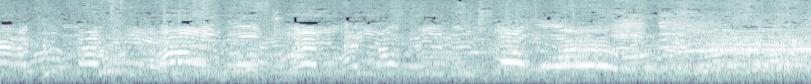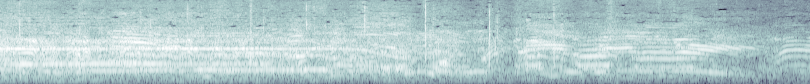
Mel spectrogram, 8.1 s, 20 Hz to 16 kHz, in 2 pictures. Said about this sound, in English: The company crowd hooted and hollered at James Hansen and Daryl Hannah as they were arrested. Well, that video clip came from West Virginia Public Broadcasting, recorded June 23rd, 2009.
